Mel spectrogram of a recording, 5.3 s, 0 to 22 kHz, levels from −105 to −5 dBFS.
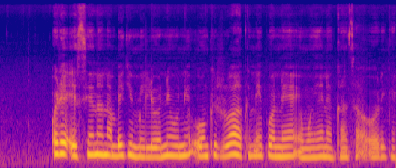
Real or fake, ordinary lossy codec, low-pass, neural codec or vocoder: fake; none; 19.8 kHz; vocoder, 44.1 kHz, 128 mel bands, Pupu-Vocoder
